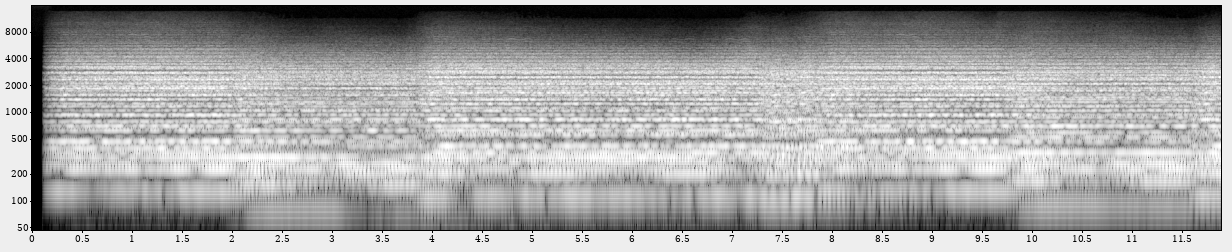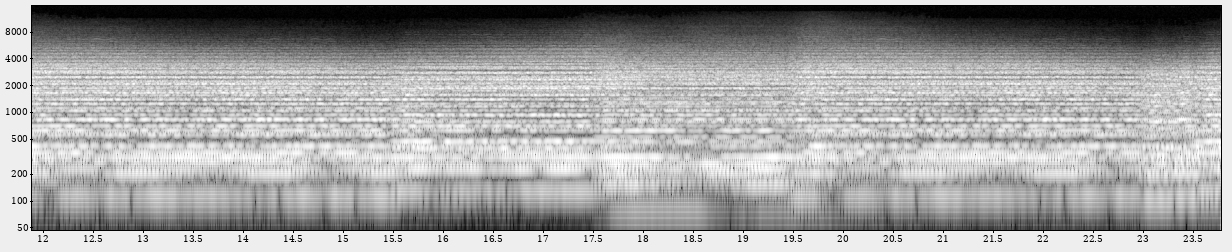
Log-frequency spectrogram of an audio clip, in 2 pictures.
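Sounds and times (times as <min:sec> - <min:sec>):
dark strings: 0:00.1 - 0:23.7.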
